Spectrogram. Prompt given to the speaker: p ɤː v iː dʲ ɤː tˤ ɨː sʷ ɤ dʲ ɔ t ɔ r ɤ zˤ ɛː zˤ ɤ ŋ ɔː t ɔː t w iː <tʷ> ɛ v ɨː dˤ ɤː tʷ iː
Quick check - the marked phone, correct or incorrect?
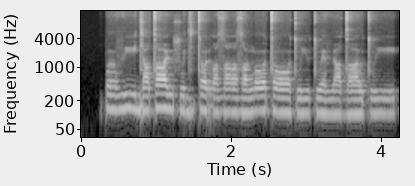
correct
